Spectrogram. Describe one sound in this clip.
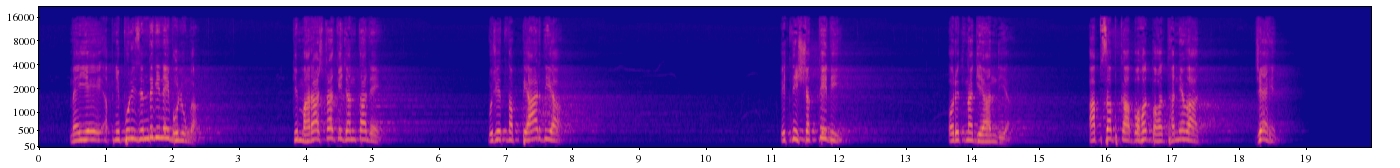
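A middle-aged man speaks forcefully into a microphone, heard through loudspeakers with echo, in short bursts.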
